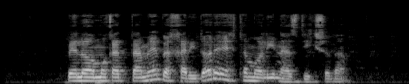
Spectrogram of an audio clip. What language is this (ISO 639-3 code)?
fas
